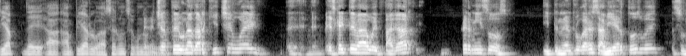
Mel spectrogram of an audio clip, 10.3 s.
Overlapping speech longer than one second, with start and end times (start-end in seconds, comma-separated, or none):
none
